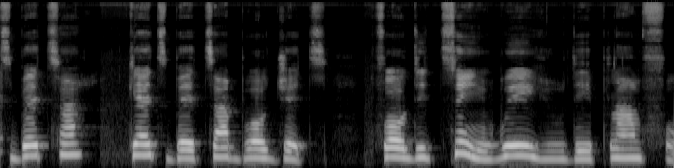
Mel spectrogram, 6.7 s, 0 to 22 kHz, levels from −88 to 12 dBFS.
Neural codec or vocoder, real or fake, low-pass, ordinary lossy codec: none; real; none; none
